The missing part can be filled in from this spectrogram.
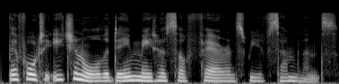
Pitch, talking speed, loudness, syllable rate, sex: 175 Hz, 245 wpm, -17 LUFS, 6.3 syllables/s, female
